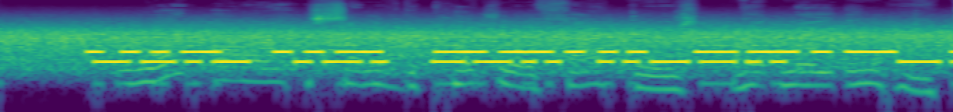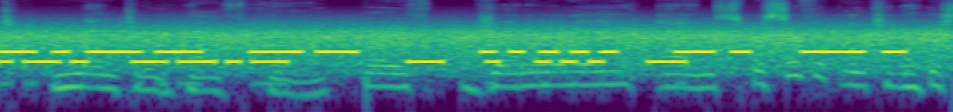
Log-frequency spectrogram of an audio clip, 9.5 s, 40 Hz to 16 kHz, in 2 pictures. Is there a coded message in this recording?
Yes: Morse code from 0.4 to 9.3 s, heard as two keyed tones, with radio static and speech in English. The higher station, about 15 wpm, 1000 Hz: VU7QYM 5NN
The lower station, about 19 wpm, 590 Hz: QRZ? CQ TEST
